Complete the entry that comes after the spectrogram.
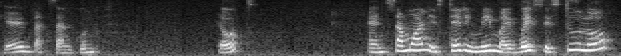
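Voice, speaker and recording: Slow, lively woman lecturer. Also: high-pitched, husky. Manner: slow, repeats key phrases and questions to students. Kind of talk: online class lecture. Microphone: laptop on a video call.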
